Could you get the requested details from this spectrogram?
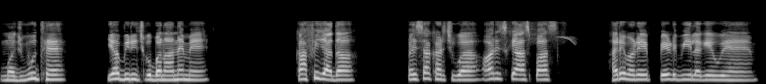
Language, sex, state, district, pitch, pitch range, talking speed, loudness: Hindi, male, Bihar, Araria, 225 Hz, 210-235 Hz, 165 wpm, -16 LUFS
